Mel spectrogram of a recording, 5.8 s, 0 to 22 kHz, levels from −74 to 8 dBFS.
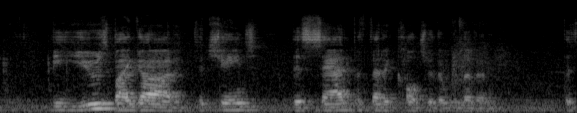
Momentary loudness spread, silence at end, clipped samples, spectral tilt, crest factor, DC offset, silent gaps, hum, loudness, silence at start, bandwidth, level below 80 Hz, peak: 21 LU; 0 s; under 0.1%; -4.5 dB/octave; 18 dB; under 0.1%; none; none; -31 LUFS; 0 s; 16.5 kHz; -58 dBFS; -14 dBFS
